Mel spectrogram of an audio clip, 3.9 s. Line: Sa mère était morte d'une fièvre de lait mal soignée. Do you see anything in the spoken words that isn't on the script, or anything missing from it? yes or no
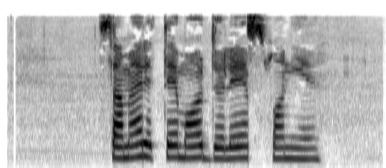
yes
